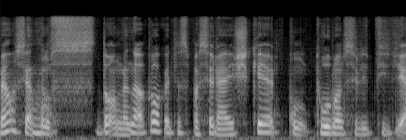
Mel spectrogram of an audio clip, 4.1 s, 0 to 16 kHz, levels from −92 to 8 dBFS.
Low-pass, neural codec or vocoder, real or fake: 9.9 kHz; autoencoder, 22.05 kHz, a latent of 192 numbers a frame, VITS, trained on many speakers; fake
